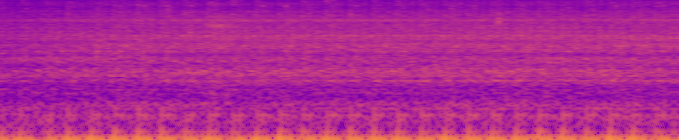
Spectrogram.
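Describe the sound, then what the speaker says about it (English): A car engine with correct timing and no intake leaks idles steadily nearby, a low even rumble with a faint rhythmic chug throughout and no voices. "Idling nice."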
